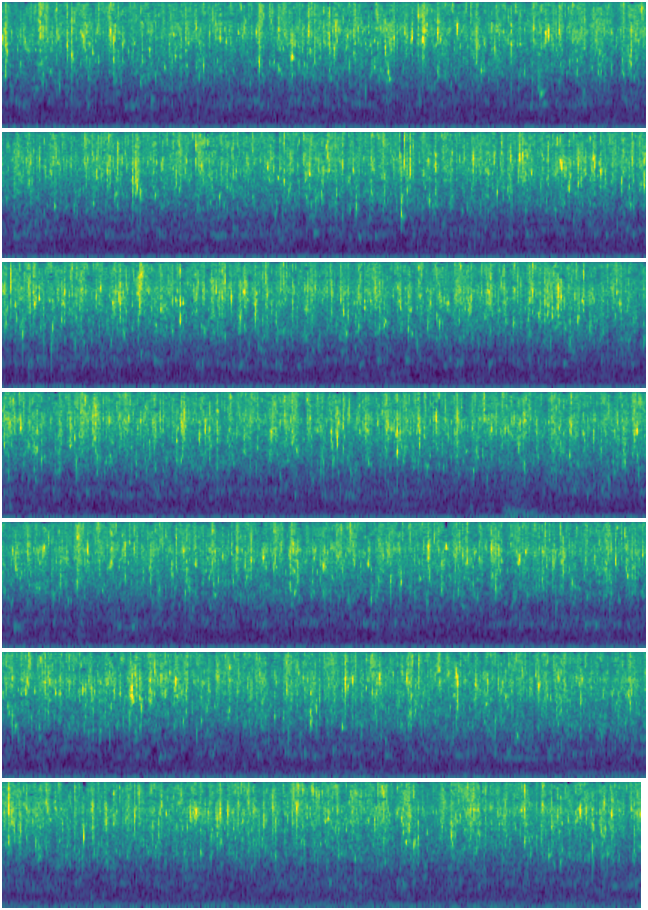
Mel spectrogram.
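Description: Stream flowing steadily, a continuous murmur full of small trickles and splashes.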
